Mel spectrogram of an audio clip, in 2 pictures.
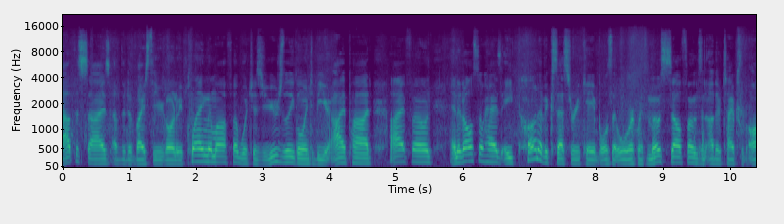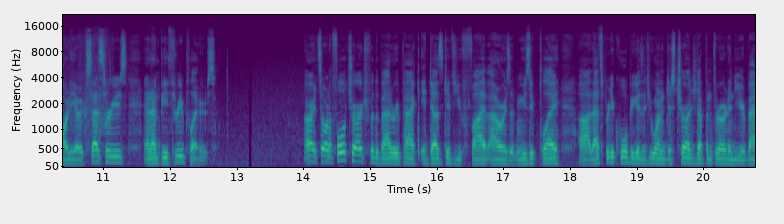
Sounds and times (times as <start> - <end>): Speech: 0.0 - 12.8, 14.0 - 20.7.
